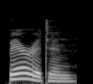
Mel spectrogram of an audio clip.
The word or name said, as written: beretun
